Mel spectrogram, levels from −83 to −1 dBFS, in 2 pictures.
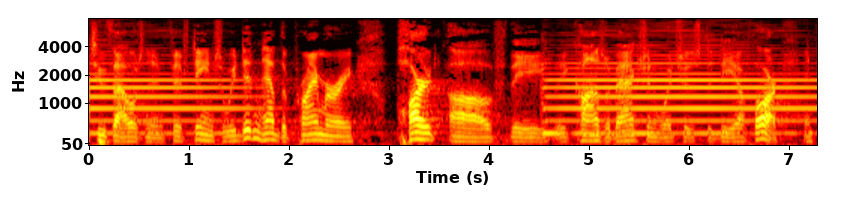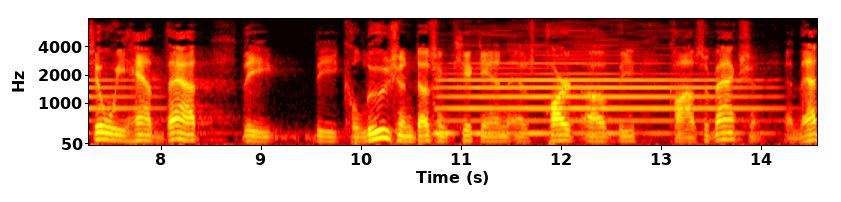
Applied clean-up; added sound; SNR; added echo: none; Bowed string instrument; 5 dB; none.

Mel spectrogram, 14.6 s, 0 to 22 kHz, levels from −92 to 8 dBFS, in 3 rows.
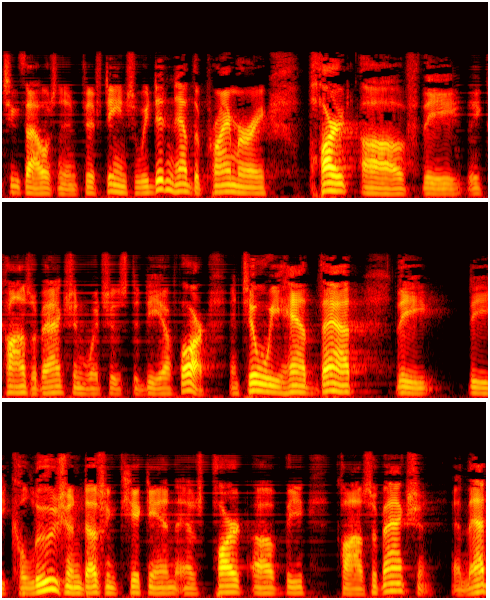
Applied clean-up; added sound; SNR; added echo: neural mask model DeepFilterNet 3.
